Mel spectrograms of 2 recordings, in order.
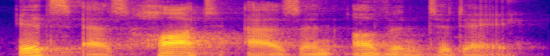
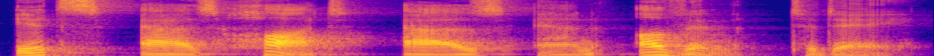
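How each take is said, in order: First: It is spoken at a faster pace. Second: It is spoken at a normal, careful pace.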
